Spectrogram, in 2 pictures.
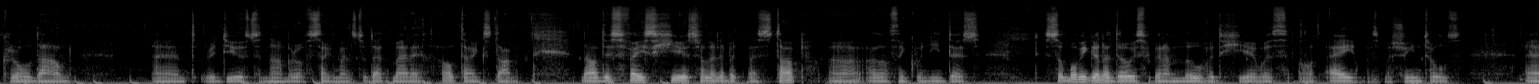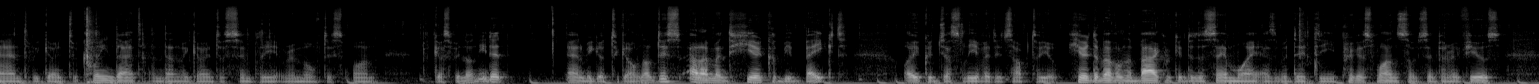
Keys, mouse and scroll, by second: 0.1 middle click, 0.9 middle click, 1.5 middle click, 2.9 click, 3.1 middle click, 3.7 middle click, 4.2 alt+x, 5.0 shift+middle click, 5.4 shift+middle click, 6.0 shift+middle click, 6.4 Tab, 6.8 click, 7.3 middle click, 8.0 shift+middle click, 10.6 shift+middle click, 11.7 shift+Tab, 12.0 shift+click, 12.3 shift+middle click, 13.5 alt+a, 13.5 alt+middle click, 14.1 shift+middle click, 14.8 Tab, 15.4 Tab, 16.2 3, 16.8 Tab, 18.0 q, 19.6 Tab, 20.3-21.6 middle drag, 21.8 shift+middle click, 22.1 shift+middle click, 24.2 shift+middle click, 25.3 shift+middle click, 25.9 shift+middle click, 26.4 click, 26.8 middle click, 27.3-28.3 ctrl+drag, 28.3 y, 29.3 click, 29.8 middle click, 30.5 middle click.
